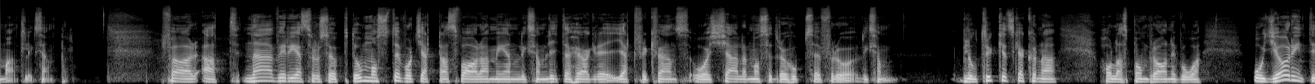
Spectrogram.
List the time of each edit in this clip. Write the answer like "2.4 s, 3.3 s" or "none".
none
